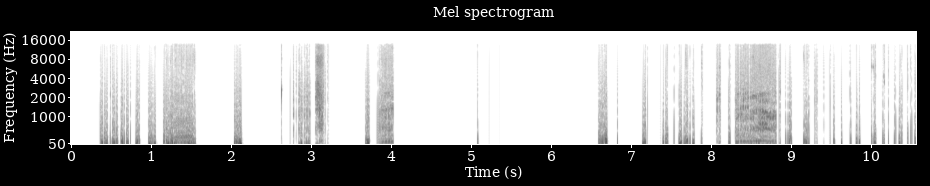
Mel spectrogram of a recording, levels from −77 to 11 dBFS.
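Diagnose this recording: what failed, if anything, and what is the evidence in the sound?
The whole clip is coarse and grainy, with distortion that rises and falls with the sound and an error almost as loud as the signal. This points to low bit depth without dither, likely from rounding to about 4 bits during sample-format conversion. Unlike hiss, the grit stops whenever the sound does.

Two brief blips at 1.51 s and 9.73 s come from damaged data in a compressed stream in storage or transmission. The decoder misreads corrupted frames and resyncs on the next header. Each is a short glitch in the sound.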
